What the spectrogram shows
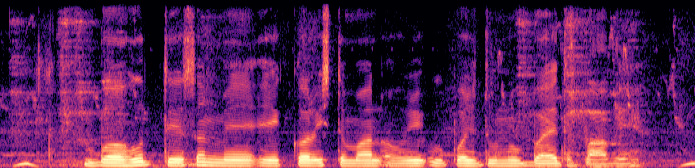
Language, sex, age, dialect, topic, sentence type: Bhojpuri, male, 18-24, Southern / Standard, agriculture, statement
